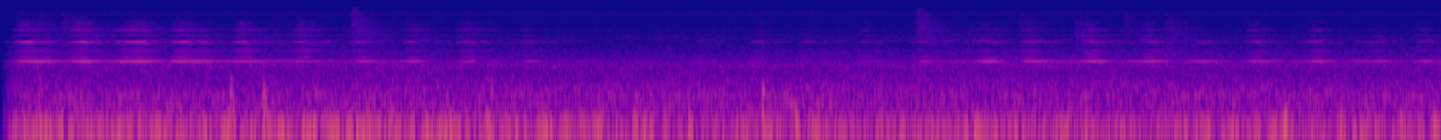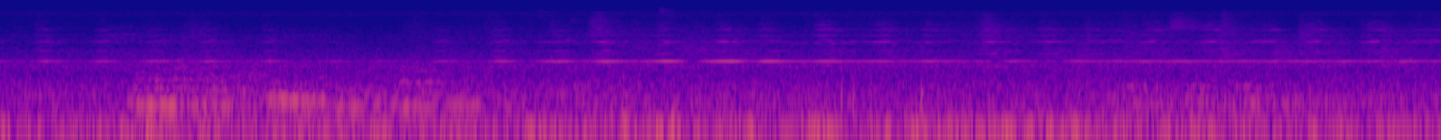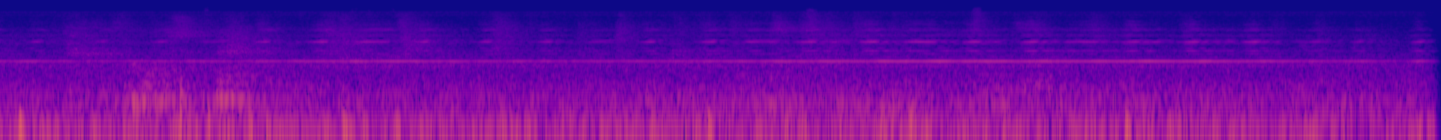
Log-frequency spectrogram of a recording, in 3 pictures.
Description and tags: Air Conditioner, Rijksmuseum, Amsterdam, NL
Weird sounding air-con at the Rijksmuseum! Could be useful in constructing some weird sounds??
vent, air, con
